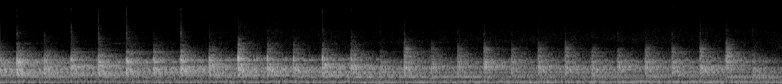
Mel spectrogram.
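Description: Repeated taps on a giant aluminum sculpture of a celery stalk give a quick series of hollow, ringing metallic knocks with a clear mid-range tone. The short rings overlap beneath a steady low background hum, and the tapping sounds hollow.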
